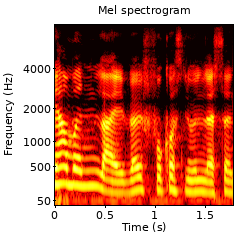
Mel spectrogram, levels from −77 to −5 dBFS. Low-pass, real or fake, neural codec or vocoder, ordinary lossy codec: none; real; none; none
